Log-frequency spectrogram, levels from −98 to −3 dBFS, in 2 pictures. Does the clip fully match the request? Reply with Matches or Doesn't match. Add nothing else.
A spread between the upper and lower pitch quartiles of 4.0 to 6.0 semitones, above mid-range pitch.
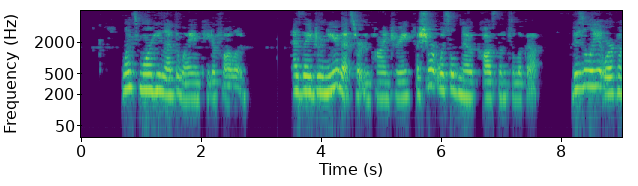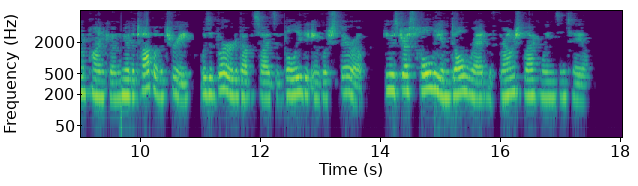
Matches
